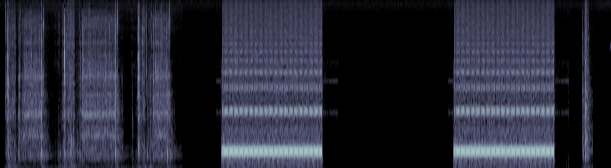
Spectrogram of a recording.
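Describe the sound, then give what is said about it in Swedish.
A phone call being placed to Peter Grönvall for an interview: a quick run of short dialing beeps, then two long, steady ringback tones separated by a few seconds of silence, loud. “Jag tycker vi tar och ringer upp honom och lyssnar på det.”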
